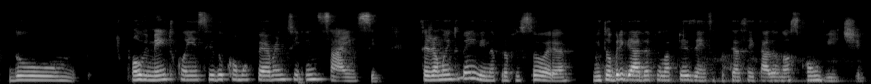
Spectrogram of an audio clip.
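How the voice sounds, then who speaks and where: A woman's voice: medium pitch, mellow. A woman co-hosting a podcast who introduces the guest in a casual, slightly hesitant way. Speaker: podcast co-host.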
